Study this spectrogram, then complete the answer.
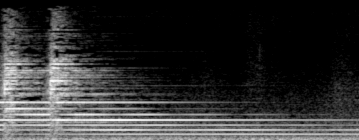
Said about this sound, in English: it's been a long time, and I'm sure you're anxious to ring the bell.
